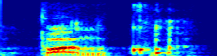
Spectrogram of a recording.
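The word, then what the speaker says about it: Pankow: есть муниципальных депутатах района панко Помнишь мы всё время шутили про район Панков оказывается что традиционно в этих словах буква в в конце не произносится поэтому он район панко Ну он наверно панко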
